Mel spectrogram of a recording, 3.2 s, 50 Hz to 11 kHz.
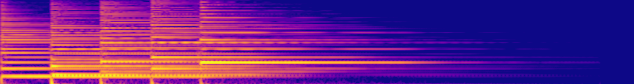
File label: A Major 7th Db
